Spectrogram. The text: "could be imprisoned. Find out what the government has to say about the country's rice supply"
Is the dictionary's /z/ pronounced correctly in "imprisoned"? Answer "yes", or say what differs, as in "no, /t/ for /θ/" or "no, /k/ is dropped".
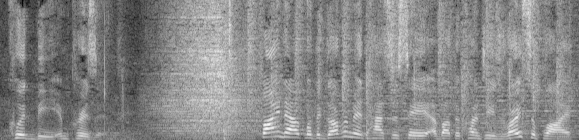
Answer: yes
